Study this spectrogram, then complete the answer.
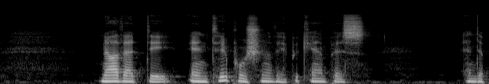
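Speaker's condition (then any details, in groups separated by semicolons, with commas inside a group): No condition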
